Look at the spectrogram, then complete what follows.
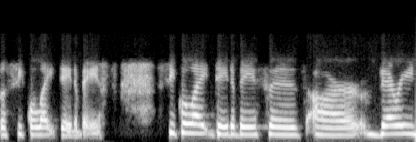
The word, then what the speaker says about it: SQLite: how is that spell it is capital SQL lowercase i t and sqlite uh is also commonly pronounced as esite so both pronunciations are acceptable now once you receive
